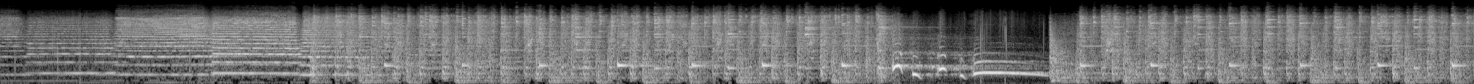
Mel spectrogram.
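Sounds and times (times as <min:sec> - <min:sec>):
fire engine siren wailing: 0:00.0 - 0:03.8
busy music-like accompaniment: 0:00.0 - 0:09.8, 0:10.5 - 0:14.7
bell clanging: 0:03.1 - 0:09.0, 0:10.8 - 0:14.7
laughter: 0:08.8 - 0:10.5.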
